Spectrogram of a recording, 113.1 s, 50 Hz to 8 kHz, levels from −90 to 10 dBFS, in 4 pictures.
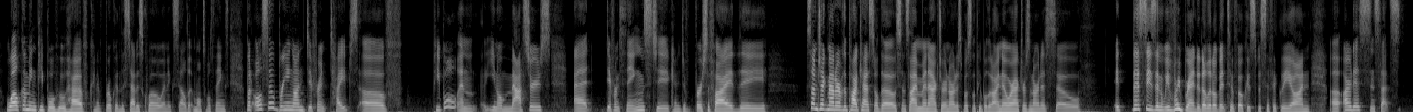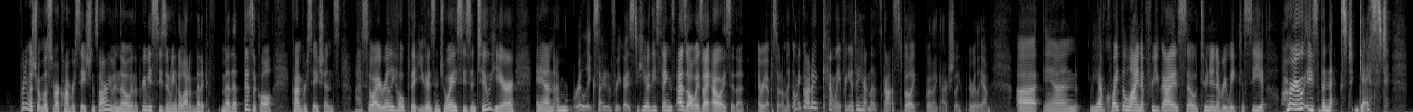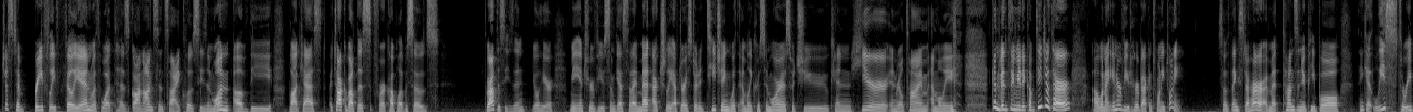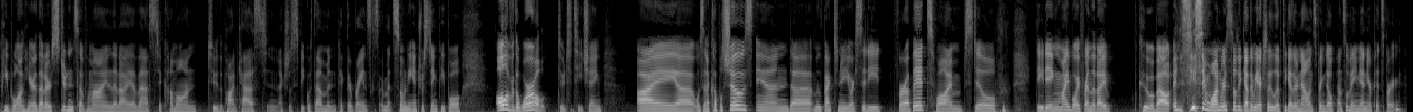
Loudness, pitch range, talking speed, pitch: -30 LUFS, 175-220 Hz, 185 wpm, 190 Hz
